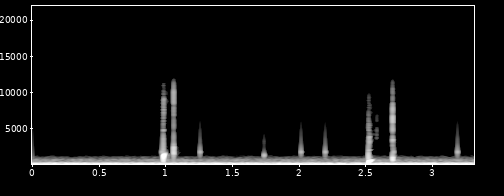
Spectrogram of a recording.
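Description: Soft keyboard clicks tap out a few quick keystrokes.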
